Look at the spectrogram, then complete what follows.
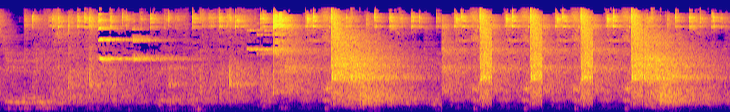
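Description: Table tennis ball clicking off rackets and table during a rally, with shoe squeaks on the hall floor, then a few single ball ticks about a second apart. Two longer rushing noises, the loudest sounds here, come in the second half.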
